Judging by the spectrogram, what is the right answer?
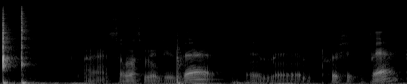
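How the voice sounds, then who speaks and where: A man's bright, sharp voice with vocal fry. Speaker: podcast host. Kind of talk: casual monologue. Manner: casual, rambling.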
